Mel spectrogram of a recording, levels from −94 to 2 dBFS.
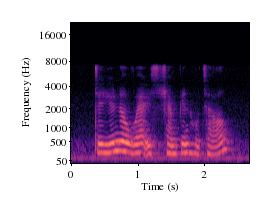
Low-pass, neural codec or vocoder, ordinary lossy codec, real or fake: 7.2 kHz; none; none; real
